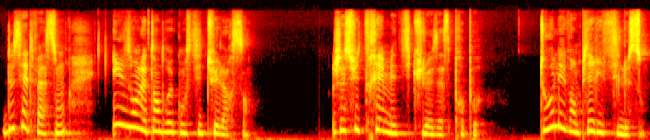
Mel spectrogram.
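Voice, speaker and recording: Woman as a calm, possessive vampire lady with a high, soft voice that slips into whispers; ASMR roleplay. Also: fairly quick. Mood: calm, matter-of-fact. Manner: soft, soothing, often whispered. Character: gentle, possessive female vampire noblewoman.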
